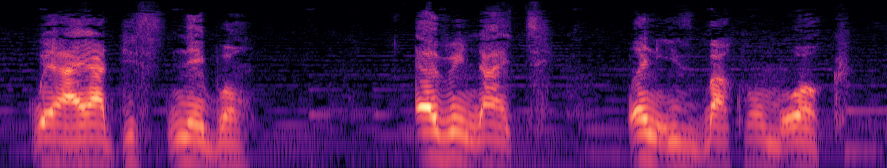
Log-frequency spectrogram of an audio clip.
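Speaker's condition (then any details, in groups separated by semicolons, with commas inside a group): Cerebral palsy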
